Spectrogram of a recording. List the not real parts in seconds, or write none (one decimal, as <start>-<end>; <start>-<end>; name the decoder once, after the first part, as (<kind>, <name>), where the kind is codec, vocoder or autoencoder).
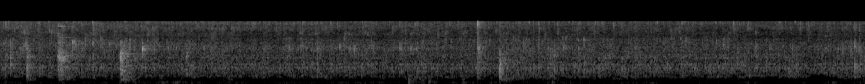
none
